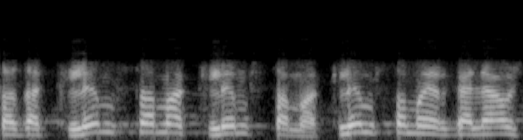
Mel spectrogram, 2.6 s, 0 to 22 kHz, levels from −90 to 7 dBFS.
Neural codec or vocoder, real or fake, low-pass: none; real; 7.2 kHz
